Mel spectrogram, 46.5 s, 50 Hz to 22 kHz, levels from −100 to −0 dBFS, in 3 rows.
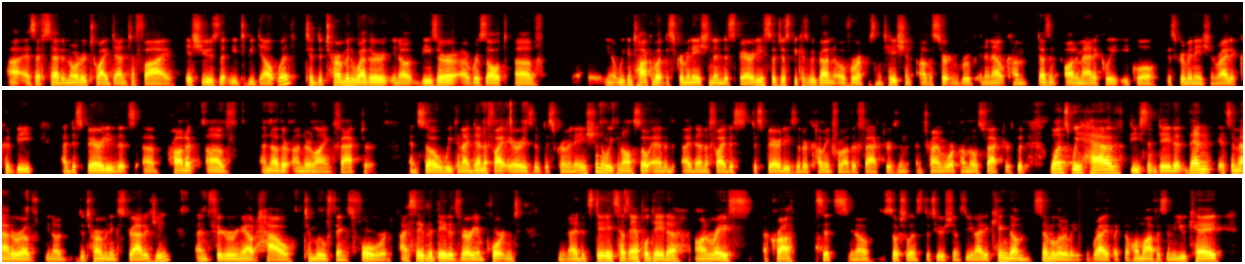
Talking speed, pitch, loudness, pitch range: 195 wpm, 105 Hz, -29 LUFS, 100-115 Hz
